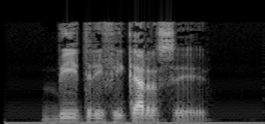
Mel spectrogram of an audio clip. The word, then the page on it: vitrificarse: espagnol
